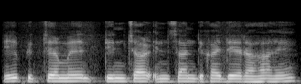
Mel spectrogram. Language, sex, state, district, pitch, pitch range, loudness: Hindi, male, Arunachal Pradesh, Papum Pare, 140 Hz, 135-145 Hz, -13 LUFS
